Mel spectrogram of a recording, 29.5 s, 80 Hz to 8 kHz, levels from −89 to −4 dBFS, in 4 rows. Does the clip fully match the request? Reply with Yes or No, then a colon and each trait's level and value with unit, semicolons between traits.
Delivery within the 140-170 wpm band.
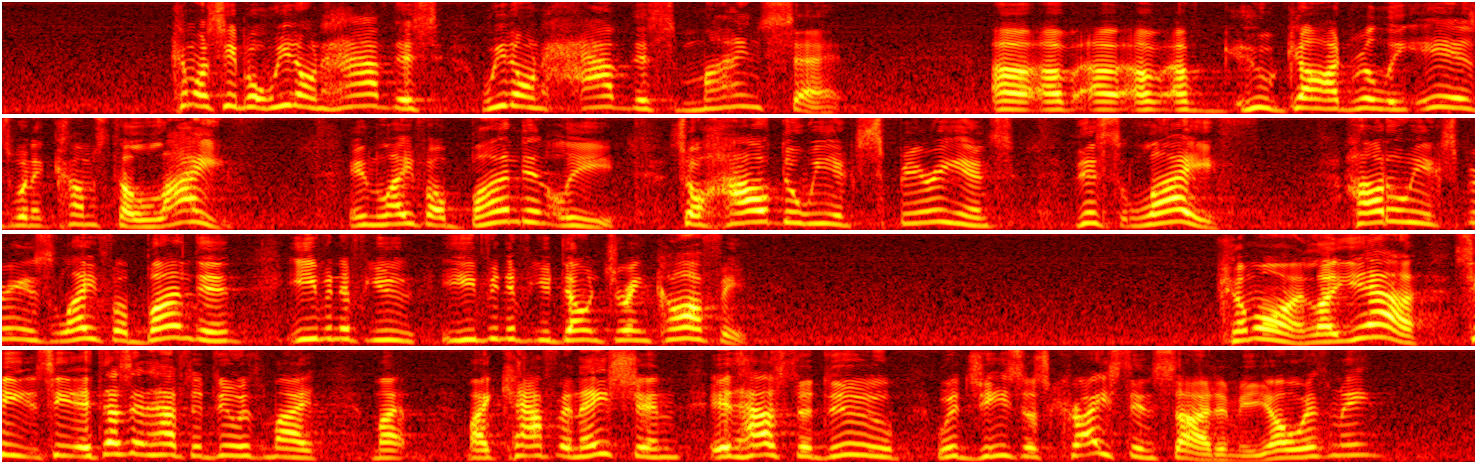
Yes: average, 165 wpm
